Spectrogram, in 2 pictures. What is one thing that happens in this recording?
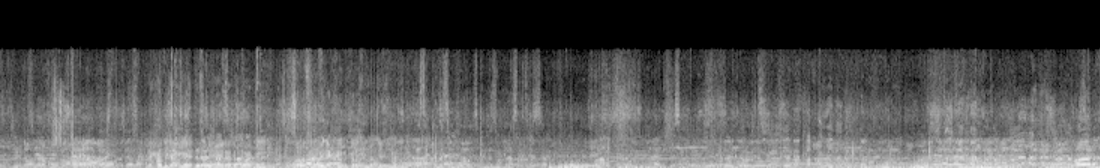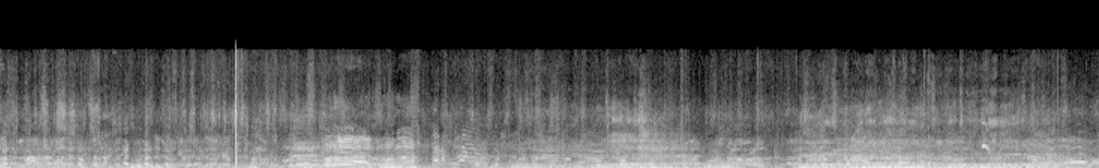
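Young men talk and call out over one another outdoors.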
